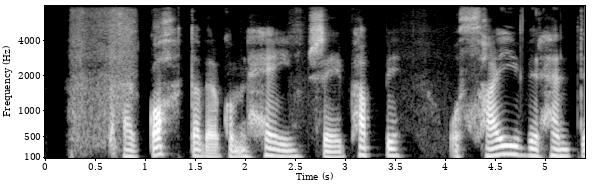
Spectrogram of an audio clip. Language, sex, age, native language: Icelandic, female, 60-69, Icelandic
